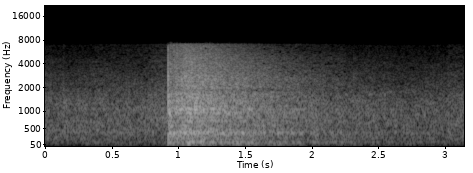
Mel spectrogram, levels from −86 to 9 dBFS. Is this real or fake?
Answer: real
